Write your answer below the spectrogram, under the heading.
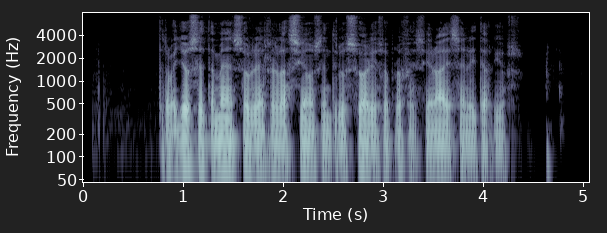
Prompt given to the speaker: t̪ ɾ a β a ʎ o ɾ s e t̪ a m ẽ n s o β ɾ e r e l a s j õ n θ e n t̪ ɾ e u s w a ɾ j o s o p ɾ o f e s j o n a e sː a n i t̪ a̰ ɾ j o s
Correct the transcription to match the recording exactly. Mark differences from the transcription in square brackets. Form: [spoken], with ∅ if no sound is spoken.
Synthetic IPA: t̪ ɾ a β a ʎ o [∅] s e t̪ a m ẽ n s o β ɾ e r e l a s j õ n [s] e n t̪ ɾ e u s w a ɾ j o s o p ɾ o f e s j o n a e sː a n i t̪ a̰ ɾ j o s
